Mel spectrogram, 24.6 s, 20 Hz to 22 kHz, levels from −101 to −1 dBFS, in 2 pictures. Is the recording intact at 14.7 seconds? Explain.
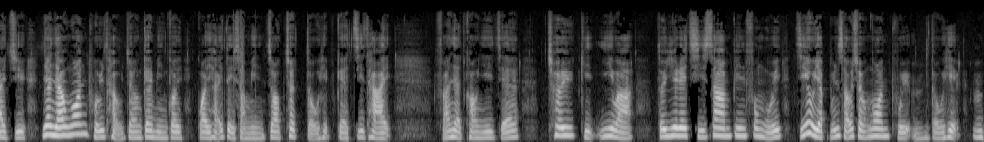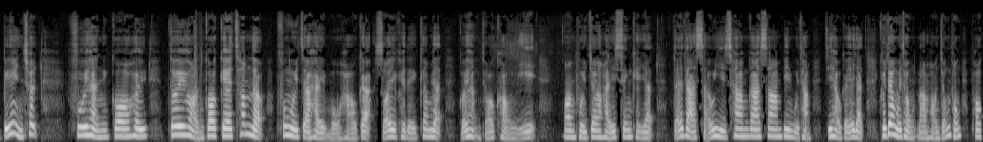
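No. Loose connector crackle runs from 14.72 to 14.81 s, a burst of under a tenth of a second. A worn or dirty contact keeps opening and closing as it shifts, chopping the signal, so the sound breaks into an irregular scratchy crackle.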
